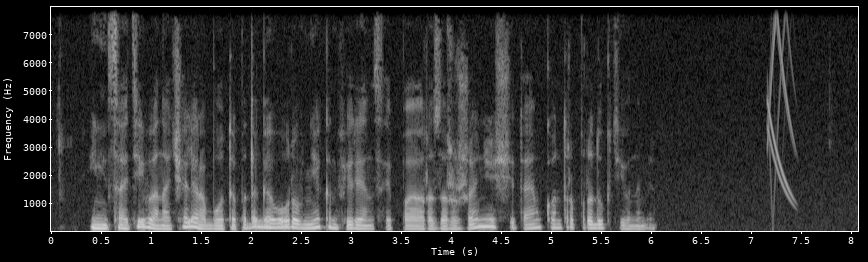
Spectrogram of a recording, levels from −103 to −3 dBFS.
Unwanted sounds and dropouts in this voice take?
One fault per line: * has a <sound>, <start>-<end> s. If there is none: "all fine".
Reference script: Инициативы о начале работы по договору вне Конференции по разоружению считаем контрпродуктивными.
* has a chirp, 7.2-7.5 s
